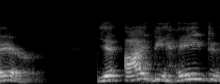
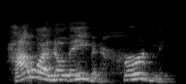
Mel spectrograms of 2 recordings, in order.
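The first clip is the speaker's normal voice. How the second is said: normal talking voice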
